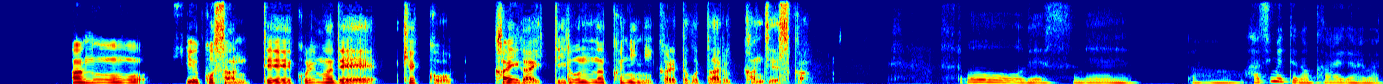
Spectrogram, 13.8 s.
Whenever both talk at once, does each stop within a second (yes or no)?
yes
